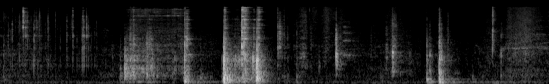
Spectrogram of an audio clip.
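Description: A bowl of ingredients for chocolate cream pie being set aside on a kitchen counter, with clinks and knocks of dishes and utensils in scattered bursts, close by.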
